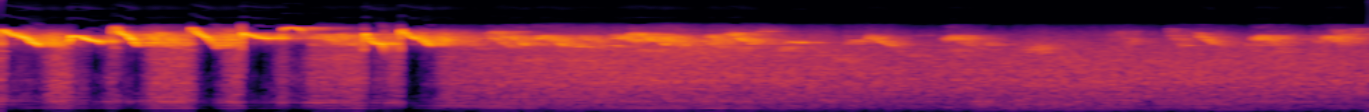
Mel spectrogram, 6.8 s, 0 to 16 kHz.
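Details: Songbird kept caged, recorded 9 December 2018, opens with a cluster of sharp downslurred whistles over about two seconds, followed by softer, blurred chirps with a faint low hum underneath.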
